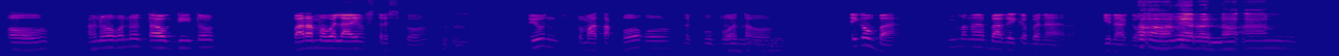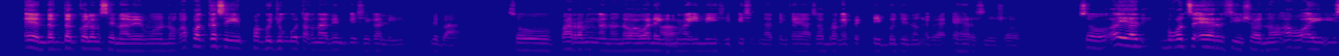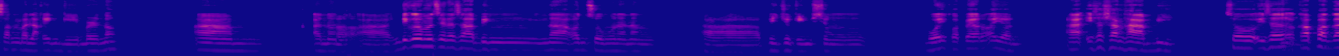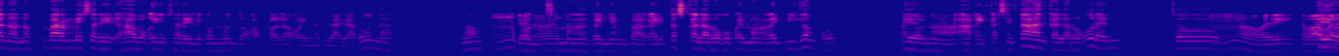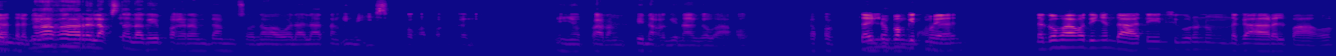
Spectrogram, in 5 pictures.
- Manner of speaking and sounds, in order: other background noise; tapping; wind
- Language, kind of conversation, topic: Filipino, unstructured, Ano ang ginagawa mo kapag sobra ang stress na nararamdaman mo?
